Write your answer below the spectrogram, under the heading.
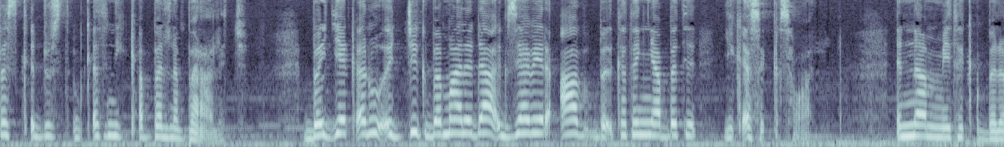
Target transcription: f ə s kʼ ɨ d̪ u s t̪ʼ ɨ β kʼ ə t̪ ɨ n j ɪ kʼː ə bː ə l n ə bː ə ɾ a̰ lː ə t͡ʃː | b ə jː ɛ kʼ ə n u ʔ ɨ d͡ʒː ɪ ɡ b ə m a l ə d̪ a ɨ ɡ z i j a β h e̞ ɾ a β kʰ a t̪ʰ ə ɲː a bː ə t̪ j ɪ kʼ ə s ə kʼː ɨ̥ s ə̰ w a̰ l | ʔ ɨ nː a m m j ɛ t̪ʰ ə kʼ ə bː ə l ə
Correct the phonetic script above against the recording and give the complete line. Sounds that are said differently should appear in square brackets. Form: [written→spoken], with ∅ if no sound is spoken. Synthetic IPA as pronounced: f ə s kʼ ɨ d̪ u s t̪ʼ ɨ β kʼ ə t̪ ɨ n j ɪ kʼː ə bː ə l n ə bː ə ɾ a̰ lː ə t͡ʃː | b ə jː ɛ kʼ ə n u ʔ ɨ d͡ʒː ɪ ɡ b ə m a l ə d̪ a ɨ ɡ z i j a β h e̞ ɾ a β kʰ [a→ə] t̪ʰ ə ɲː a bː ə t̪ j ɪ kʼ ə s ə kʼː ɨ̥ s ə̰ w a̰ l | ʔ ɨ nː a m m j ɛ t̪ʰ ə kʼ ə bː ə l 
